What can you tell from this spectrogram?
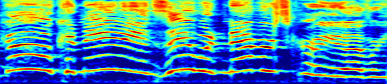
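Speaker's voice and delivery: very high, fast gushing mimicry; mock naive praise. Podcaster mimicking people who trust Canadians, mock naive. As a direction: imitate a gullible believer in a high voice.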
